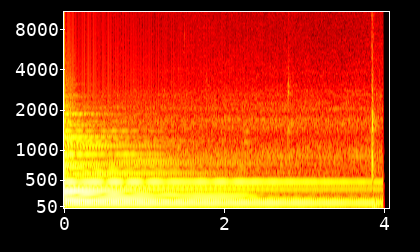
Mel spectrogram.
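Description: The final strummed chord of an acoustic guitar ringing out and fading away slowly. A light click comes just before the end.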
